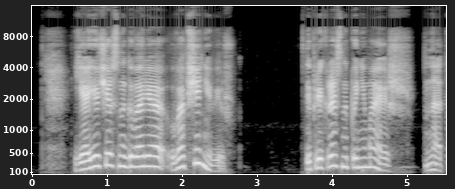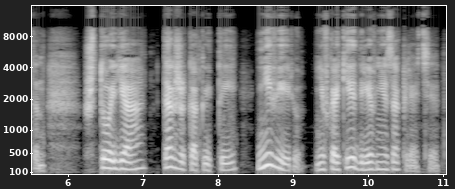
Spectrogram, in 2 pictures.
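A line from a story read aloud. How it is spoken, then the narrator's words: Calm. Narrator (Russian): спокойно сказал Гофман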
